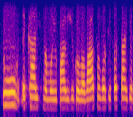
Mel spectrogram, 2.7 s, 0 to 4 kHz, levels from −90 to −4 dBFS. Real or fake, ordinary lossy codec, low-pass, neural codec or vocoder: real; Opus, 32 kbps; 3.6 kHz; none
